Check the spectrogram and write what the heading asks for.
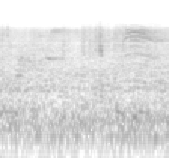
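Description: A baby macaque gives a short, high-pitched cry near the end, the kind a nursing infant makes when asking for milk, after a couple of fainter peeps.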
